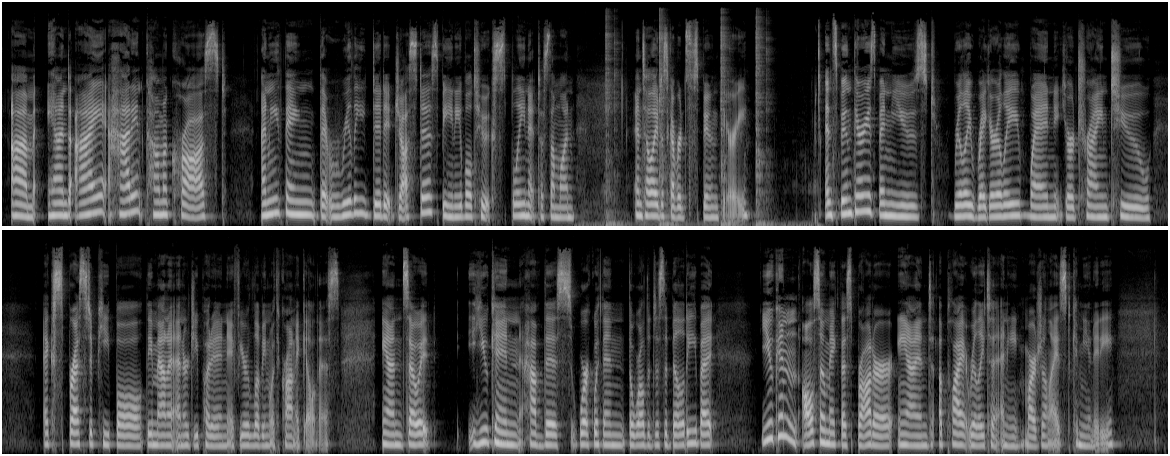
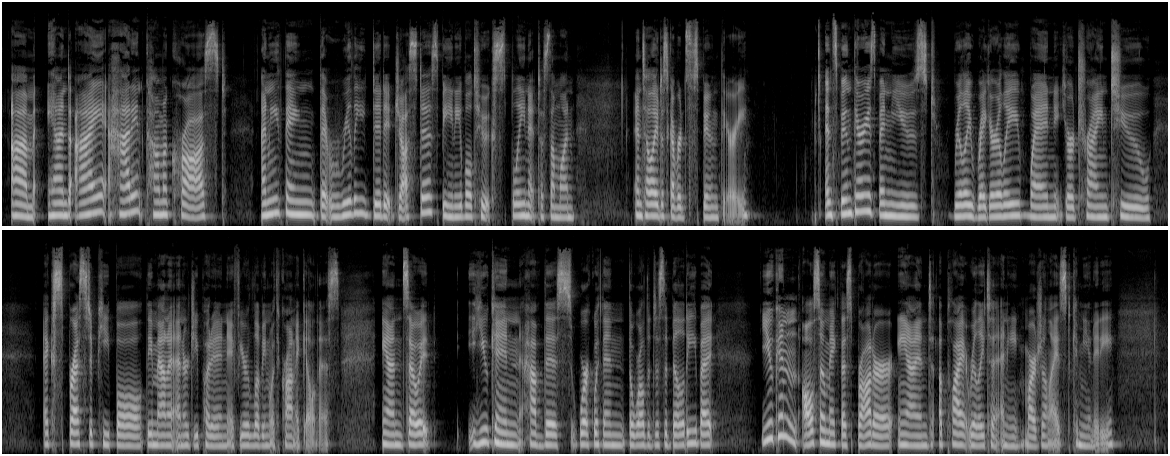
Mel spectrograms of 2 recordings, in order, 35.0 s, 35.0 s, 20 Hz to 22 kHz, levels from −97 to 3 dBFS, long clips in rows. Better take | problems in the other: second | keyboard typing; faint; from 9 to 12 s; peak 15 dB below the speech

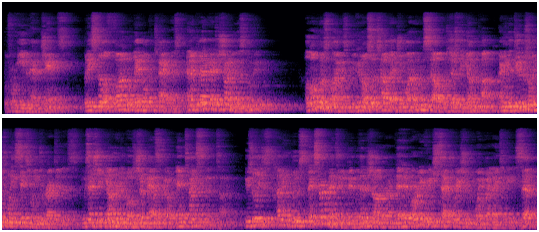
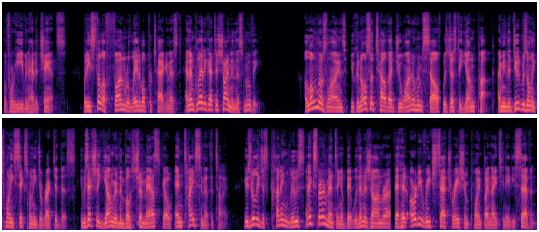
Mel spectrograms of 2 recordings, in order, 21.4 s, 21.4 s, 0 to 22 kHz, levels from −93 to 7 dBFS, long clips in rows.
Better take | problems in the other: second | off-mic speech; far // room echo; strong; dies away in 1.3 s

